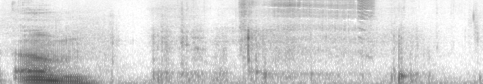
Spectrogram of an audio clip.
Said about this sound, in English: Takes a sip from straw.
